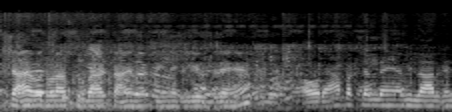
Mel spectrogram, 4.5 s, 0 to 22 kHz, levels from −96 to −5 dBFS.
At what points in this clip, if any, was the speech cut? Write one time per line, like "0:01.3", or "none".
none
